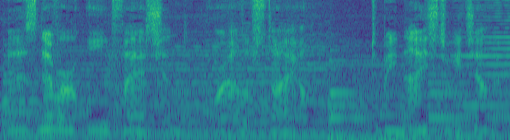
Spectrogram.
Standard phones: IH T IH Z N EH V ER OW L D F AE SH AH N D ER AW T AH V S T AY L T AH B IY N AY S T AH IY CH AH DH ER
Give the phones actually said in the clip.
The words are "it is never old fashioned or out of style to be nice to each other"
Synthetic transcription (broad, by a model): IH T IH Z N EH V ER OW L D F AE SH AH N D ER AW T AH V S T AY L T AH B IY N AY S T AH IY CH AH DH ER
